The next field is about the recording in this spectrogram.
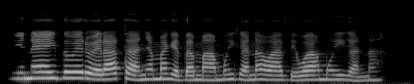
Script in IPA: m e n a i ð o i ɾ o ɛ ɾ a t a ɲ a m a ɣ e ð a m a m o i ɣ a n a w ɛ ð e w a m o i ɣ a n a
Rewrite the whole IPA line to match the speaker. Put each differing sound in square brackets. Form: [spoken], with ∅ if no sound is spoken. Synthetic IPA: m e n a i ð o [e] ɾ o ɛ ɾ a t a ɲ a m a ɣ [ɛ] ð a m a m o i ɣ a n a w [a] ð e w a m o i ɣ a n a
